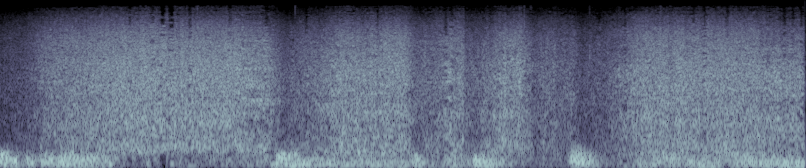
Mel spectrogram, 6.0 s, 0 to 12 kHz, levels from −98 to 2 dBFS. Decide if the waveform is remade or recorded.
remade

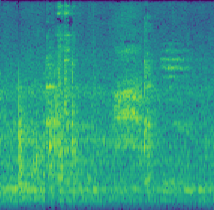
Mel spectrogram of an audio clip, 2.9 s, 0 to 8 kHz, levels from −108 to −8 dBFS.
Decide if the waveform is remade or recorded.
recorded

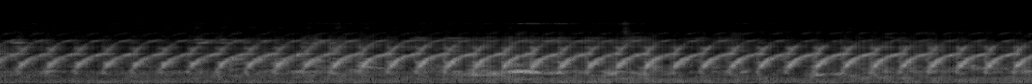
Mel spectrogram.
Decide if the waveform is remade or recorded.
remade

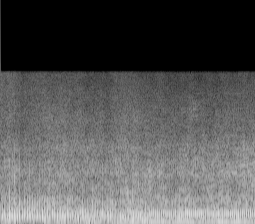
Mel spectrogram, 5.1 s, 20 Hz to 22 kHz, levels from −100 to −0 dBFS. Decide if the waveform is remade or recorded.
remade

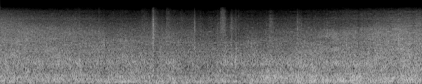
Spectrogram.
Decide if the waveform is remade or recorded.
remade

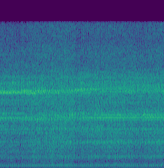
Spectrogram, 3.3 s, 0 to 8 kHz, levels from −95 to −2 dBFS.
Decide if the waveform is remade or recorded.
recorded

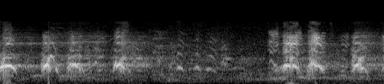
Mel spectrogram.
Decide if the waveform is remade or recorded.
remade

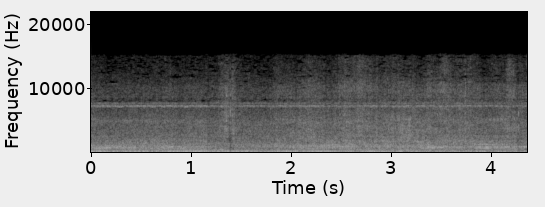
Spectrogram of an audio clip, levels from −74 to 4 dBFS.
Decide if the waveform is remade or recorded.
recorded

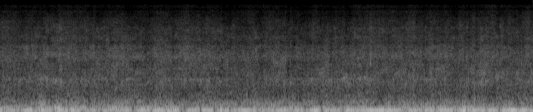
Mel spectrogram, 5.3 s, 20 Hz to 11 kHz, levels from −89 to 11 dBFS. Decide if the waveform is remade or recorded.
remade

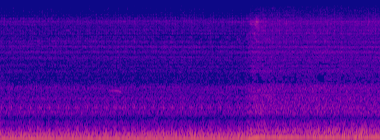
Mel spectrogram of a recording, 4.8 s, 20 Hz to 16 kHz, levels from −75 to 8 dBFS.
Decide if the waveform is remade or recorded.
recorded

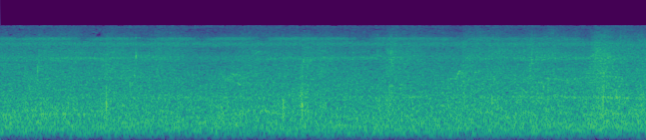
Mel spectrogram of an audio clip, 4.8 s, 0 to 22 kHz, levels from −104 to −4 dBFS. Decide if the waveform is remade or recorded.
recorded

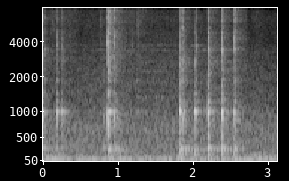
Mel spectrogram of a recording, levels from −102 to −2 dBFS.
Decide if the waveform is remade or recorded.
recorded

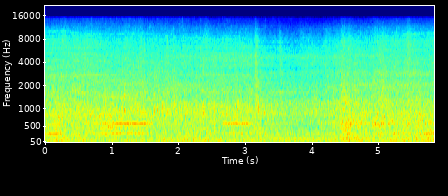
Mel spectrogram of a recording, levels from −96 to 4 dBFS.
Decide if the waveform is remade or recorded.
recorded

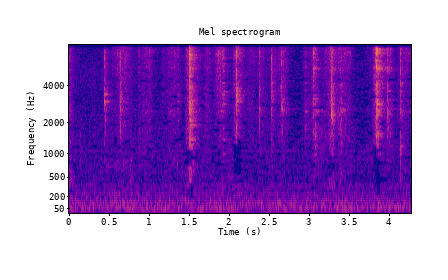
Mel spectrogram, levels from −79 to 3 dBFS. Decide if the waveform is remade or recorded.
recorded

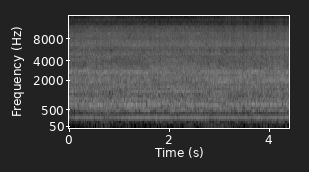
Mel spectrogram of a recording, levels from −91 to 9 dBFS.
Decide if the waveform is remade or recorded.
remade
